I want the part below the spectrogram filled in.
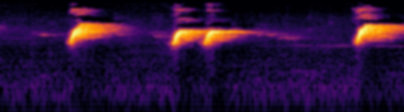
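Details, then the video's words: Asian fairy-bluebird song: three loud, sharply rising whistled notes, the middle one doubled into a quick pair, separated by short pauses in an otherwise quiet setting. "Burung Cucak Biru"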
